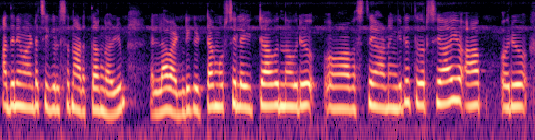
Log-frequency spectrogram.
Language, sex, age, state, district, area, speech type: Malayalam, female, 18-30, Kerala, Kannur, rural, spontaneous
